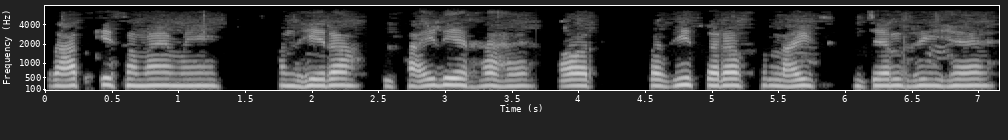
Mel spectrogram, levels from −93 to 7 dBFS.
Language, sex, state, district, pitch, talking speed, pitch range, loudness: Hindi, female, Chhattisgarh, Balrampur, 220 Hz, 135 wpm, 210-225 Hz, -20 LUFS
